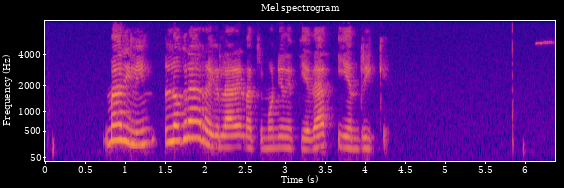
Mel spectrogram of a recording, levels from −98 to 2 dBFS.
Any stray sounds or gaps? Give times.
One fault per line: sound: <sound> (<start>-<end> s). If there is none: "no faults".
no faults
